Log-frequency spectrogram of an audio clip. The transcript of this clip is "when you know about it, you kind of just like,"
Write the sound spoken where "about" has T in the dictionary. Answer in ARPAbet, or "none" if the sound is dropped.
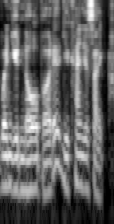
T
